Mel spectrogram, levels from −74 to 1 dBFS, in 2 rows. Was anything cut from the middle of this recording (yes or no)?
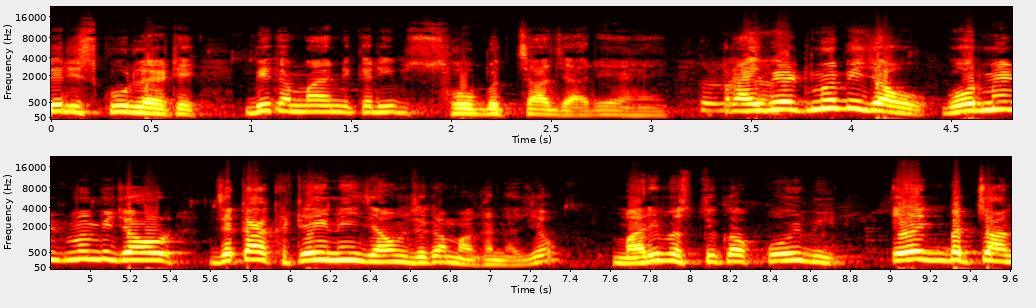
yes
